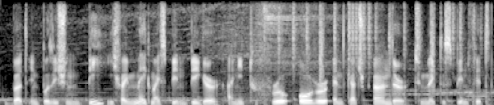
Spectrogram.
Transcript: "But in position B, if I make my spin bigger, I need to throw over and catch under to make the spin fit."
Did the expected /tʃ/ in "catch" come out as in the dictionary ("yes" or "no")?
yes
